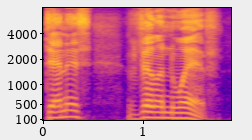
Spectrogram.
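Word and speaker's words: Denis Villeneuve: Forrest Gump writer Eric Roth to pen Dennis Villeneuve's Dune reboot. They're rebooting Dune, officially. Wait, did you just say Dennis Villeneuve? Because that's what it sounded like you said. And it's supposed to be Dennis Villeneuve.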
